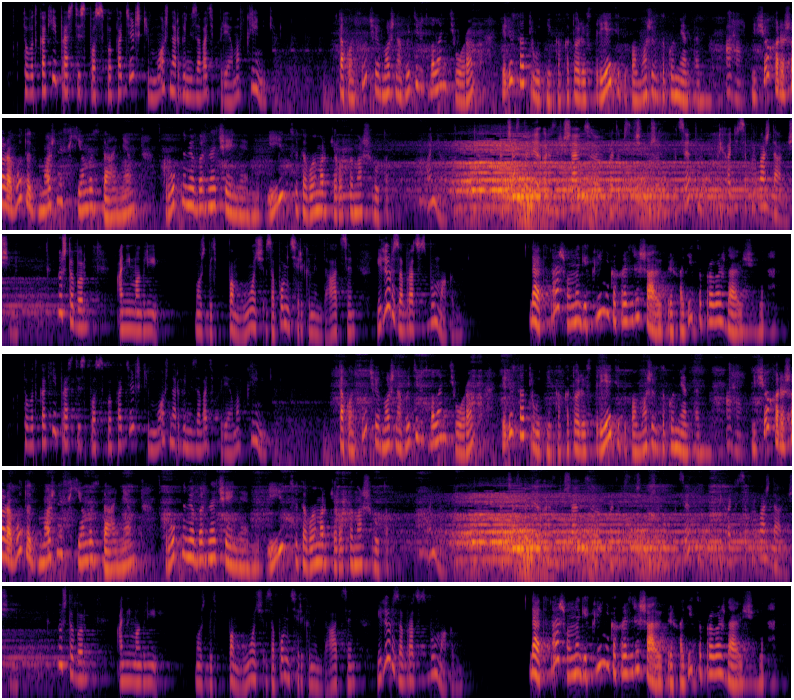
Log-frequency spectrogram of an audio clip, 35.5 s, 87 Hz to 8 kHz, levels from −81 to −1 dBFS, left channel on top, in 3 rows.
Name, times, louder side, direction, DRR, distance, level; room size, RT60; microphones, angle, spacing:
voice 1, 0.3-4.0 10.8-11.1 18.2-24.0 24.5-26.0 26.6-30.6, left 3 dB, 50° left, 14 dB, 0.8 m, -39 dB
sound 1, 4.0-18.7 18.9-19.0 19.3-19.4 20.0-21.3, left 1 dB, 85° left, 6.8 m, -56 dB
sound 2, 4.9-23.1, right 3 dB, 75° right, 3.6 m, -51 dB
voice 2, 5.1-10.6 11.2-17.5 31.6-35.3, right 1 dB, 10° right, 10 dB, 0.9 m, -33 dB
sound 3, 17.9-24.5, left 1 dB, 25° left, 1.3 m, -30 dB
30.0 x 28.0 x 4.1 m, 0.83 s
head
